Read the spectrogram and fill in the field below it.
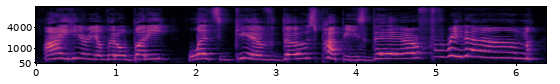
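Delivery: high, loud battle cry; rousing wolf hero. A narrator's reading. Mister Wolf freeing puppies, rousing heroic cry. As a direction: build to a long drawn-out final cry. Wolf rallies from his car.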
